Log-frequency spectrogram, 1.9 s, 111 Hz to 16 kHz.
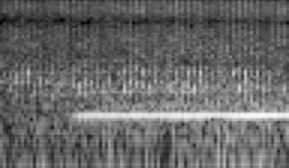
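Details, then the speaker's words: Ford Focus 1.6 at idle: a steady horn-like trumpet tone comes in and holds as pressure vents through the coolant expansion tank; owner suspects head gasket, possibly related to the EGR cooler, not confirmed. "Ford Focus strange noise coming from editing sounds like a trumpet possibly head gasket problem I've never seen this one before"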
